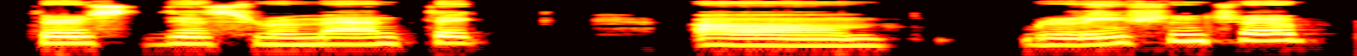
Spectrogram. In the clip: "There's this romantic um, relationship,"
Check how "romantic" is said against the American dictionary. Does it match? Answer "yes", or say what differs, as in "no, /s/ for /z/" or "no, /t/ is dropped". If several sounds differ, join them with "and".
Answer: yes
